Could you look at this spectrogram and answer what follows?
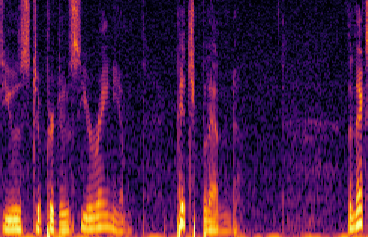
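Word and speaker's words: pitchblende: the next word also has it should be pronounced pitch blender in German but we pronounce it pitch blend so don't get fooled by that trap either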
